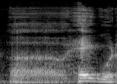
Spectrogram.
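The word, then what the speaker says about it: Hagood: Johnson Haygood is the Haywood, I think is the actual pronunciation, is a descendant of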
